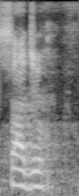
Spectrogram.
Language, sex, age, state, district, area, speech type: Sindhi, female, 45-60, Delhi, South Delhi, urban, read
